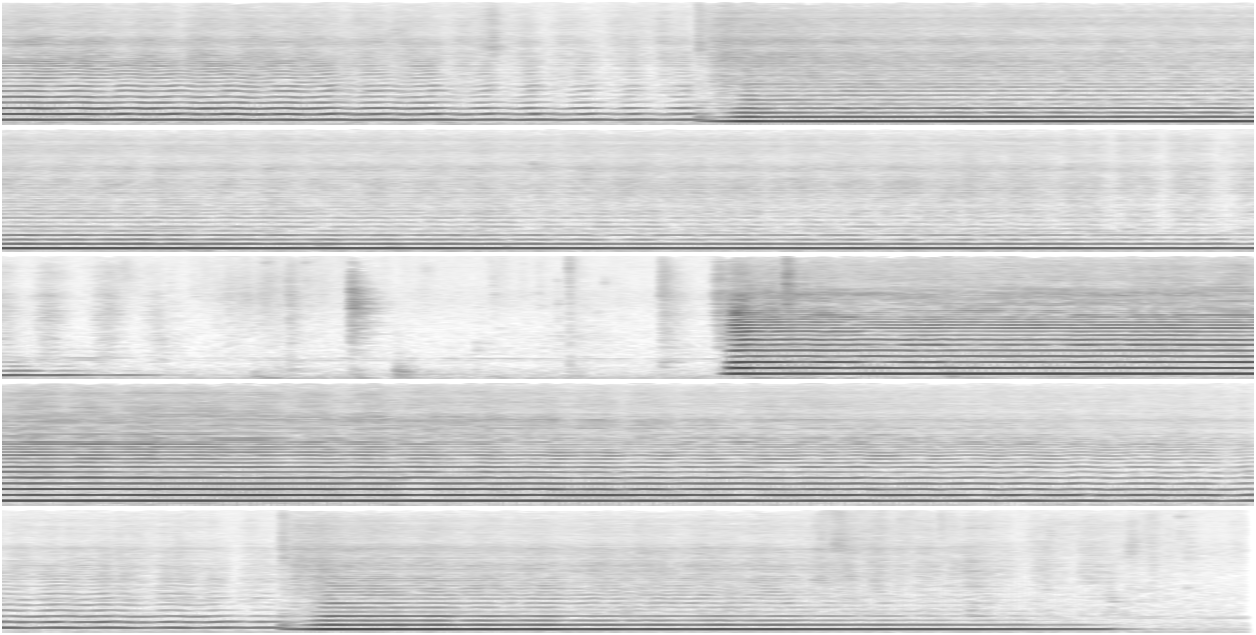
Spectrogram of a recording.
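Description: Solo tenor saxophone playing long held low notes. A higher note wavers slightly, then drops to a lower note held about nine seconds, then comes a pause of about three seconds. The same two notes follow again: the higher one for about ten seconds, then the lower one.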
